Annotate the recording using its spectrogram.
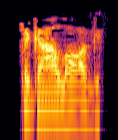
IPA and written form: tɑ'ɡɑlɑɡ (tagalog)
